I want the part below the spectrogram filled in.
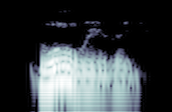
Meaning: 1. Weary or tired of war 2. Tired from fighting in a war
- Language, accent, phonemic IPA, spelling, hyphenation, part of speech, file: English, Southern England, /ˈwɔː ˌwɪəɹi/, war-weary, war-wea‧ry, adjective, LL-Q1860 (eng)-war-weary.wav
